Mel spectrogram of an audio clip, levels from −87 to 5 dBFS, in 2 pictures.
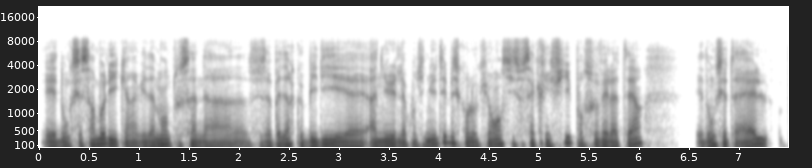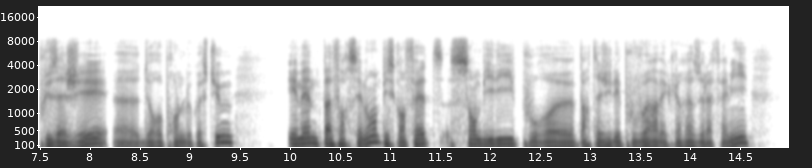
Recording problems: high frequencies cut off; noticeable; nothing above 8 kHz

